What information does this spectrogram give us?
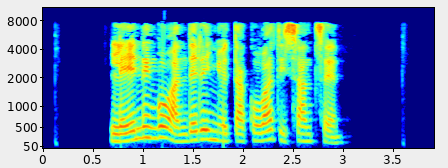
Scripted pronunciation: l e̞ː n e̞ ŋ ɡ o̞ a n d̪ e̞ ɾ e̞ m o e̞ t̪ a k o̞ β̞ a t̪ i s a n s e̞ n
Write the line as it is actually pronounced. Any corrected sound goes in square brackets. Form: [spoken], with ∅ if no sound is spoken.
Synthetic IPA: l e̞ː n e̞ ŋ ɡ o̞ a n d̪ e̞ ɾ e̞ [ɲ] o e̞ t̪ a k o̞ β̞ a t̪ i s a n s e̞ n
